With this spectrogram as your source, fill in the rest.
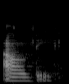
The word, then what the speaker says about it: Aldi: Audi and Aldi. So Aldi Okay. is a supermarket, and then Audi, because there's no L, is the car.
